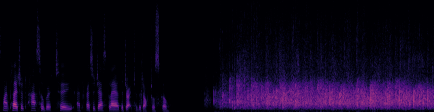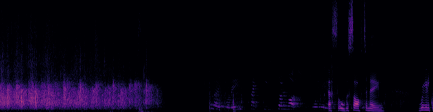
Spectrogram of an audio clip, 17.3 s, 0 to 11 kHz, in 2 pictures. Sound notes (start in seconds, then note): 8.1 applause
